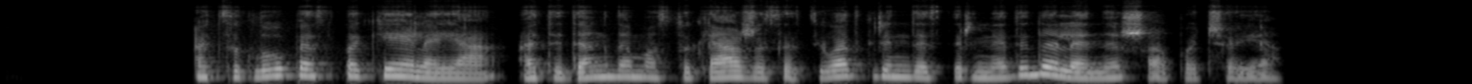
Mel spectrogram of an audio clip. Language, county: Lithuanian, Kaunas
